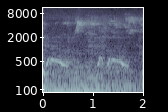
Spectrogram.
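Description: A steady low hum with a few faint cooing calls of a dove in the background, each a short rise and fall in pitch, the last about halfway through.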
